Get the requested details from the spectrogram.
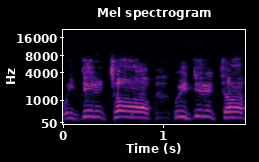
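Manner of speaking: high-pitched, put-on blubbering through tears. Mocking how someone cried and spoke in an interview: imitating someone crying. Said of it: "start crying and saying".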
